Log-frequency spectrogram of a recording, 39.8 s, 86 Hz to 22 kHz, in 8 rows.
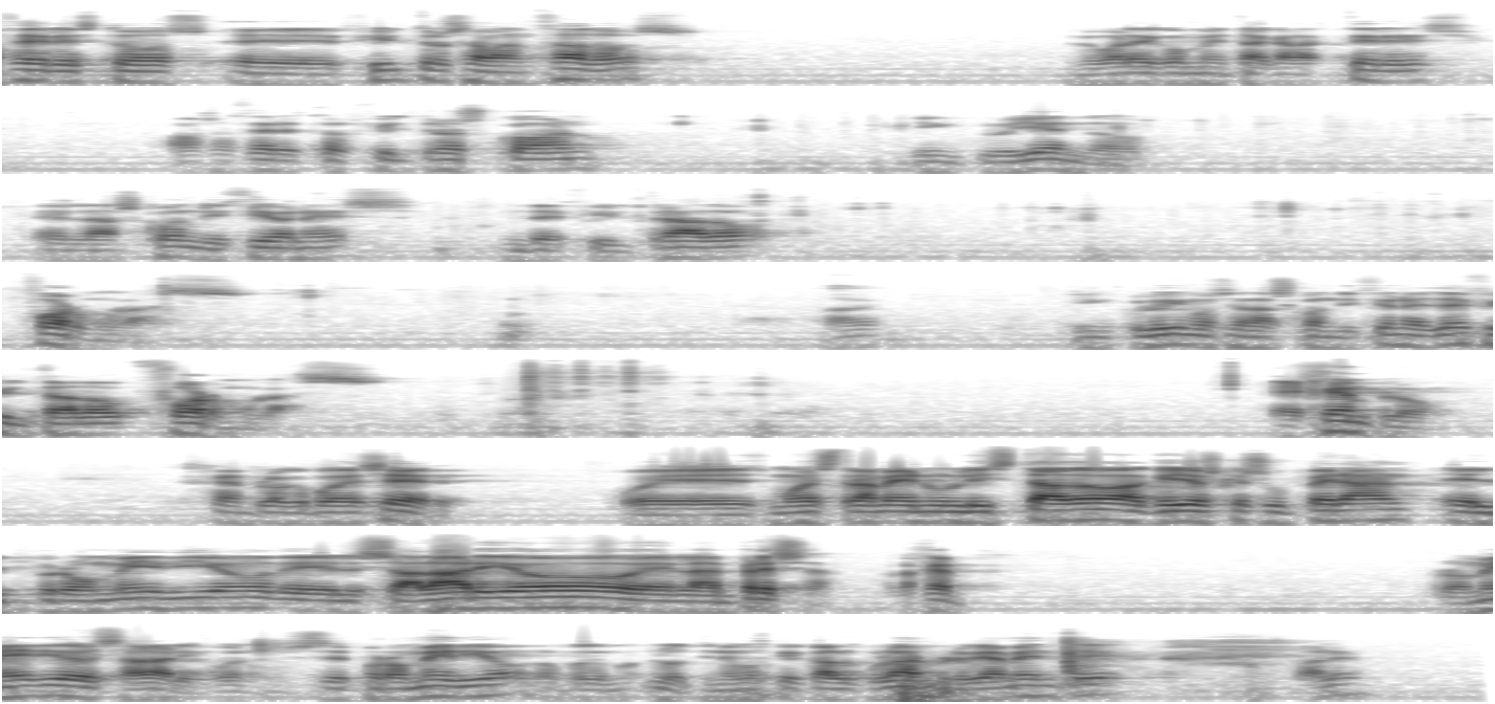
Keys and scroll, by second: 7.2-16.4 typing.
